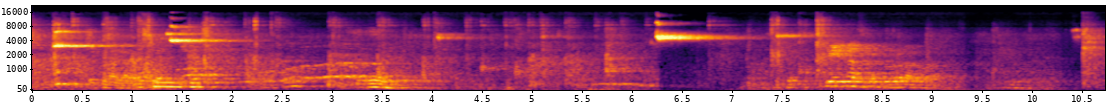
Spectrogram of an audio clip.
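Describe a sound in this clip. A table tennis ball clicks back and forth off paddles and tables.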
